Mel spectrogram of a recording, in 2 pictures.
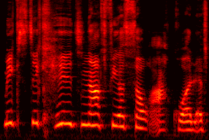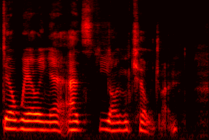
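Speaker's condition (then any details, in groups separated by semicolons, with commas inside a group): Cerebral palsy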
